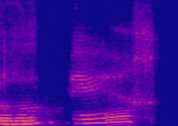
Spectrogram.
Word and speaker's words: hiver: Et l'hiver, c'est winter. How to read the last one? L'hiver. Mhm. Oui. So the H is silent for hiver.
